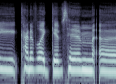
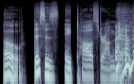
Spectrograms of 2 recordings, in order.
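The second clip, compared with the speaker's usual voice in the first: low, laughing, smitten take; swooning; 7 semitones lower, slower than usual. Shown as a demonstration. Podcaster acting the heroine falling for him, lovestruck. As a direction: let the words melt with attraction. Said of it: "and then it's like".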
